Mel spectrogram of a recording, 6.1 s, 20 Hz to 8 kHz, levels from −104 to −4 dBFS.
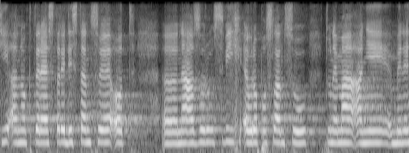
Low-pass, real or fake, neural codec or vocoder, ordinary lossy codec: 7.2 kHz; real; none; MP3, 48 kbps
